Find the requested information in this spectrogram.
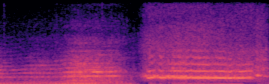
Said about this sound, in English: I drove the whole way to practice in reverse.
